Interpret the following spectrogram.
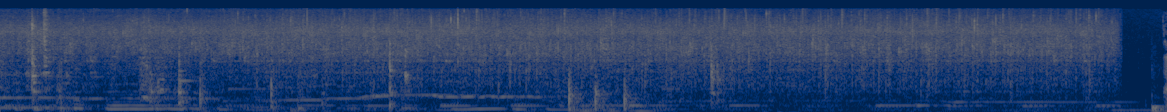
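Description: Food frying in a pan, a steady sizzle, with scattered clinks and knocks of a utensil.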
